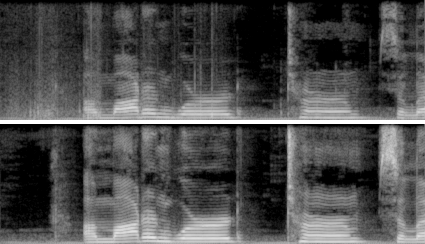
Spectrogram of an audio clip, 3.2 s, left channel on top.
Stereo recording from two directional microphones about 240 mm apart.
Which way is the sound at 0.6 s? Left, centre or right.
Right.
